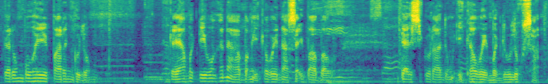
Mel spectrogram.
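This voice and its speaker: An actor playing Crispin, a wistful Filipino man pining for a taken woman, sentimental and given to florid sayings in radio drama style. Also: low voice, steady tone, a little fast, close to an everyday voice. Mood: wistful, philosophical. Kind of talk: Tagalog radio drama acting. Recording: background music under the voice.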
